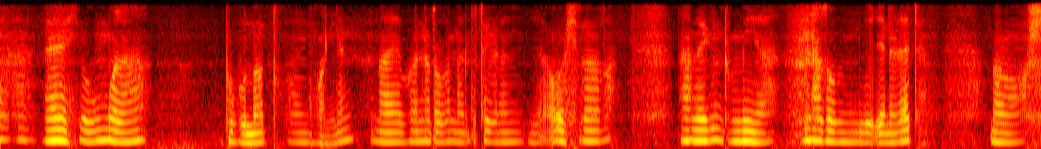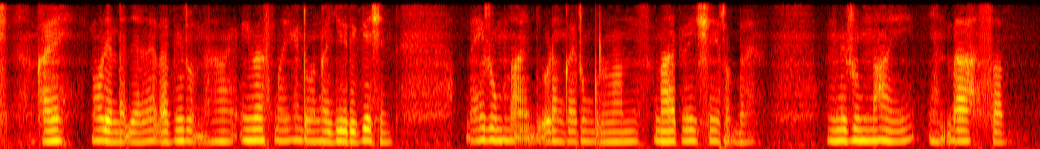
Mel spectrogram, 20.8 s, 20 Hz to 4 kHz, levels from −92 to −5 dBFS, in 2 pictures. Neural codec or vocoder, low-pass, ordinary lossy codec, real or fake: codec, 16 kHz, about 1 kbps, DyCAST, with the encoder's durations; 3.6 kHz; none; fake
